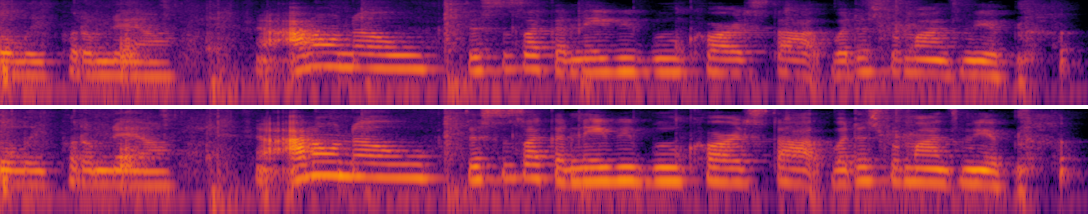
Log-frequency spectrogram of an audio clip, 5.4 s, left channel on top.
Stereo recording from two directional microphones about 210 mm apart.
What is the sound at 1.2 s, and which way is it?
Speech, 50° right (ahead or behind).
